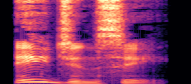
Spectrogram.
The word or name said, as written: agency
